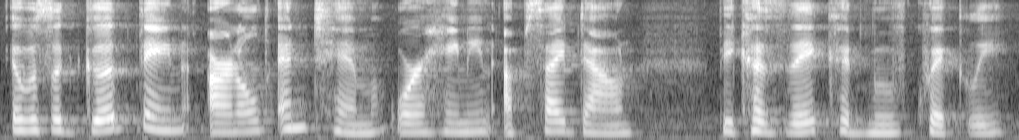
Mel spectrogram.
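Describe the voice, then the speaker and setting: A woman reading a children's storybook aloud in an expressive teacherly narration. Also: medium pitch, moderate pace.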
